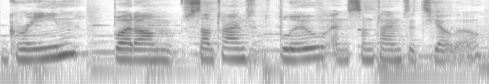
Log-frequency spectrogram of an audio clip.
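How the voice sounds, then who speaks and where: Midwest woman chatting as a guest, laid back, rambly, medium pitch, faint music behind. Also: fairly even intonation, moderate pace. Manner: easygoing, rambling, laughs often. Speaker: voice actor, interview guest. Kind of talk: casual chat.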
